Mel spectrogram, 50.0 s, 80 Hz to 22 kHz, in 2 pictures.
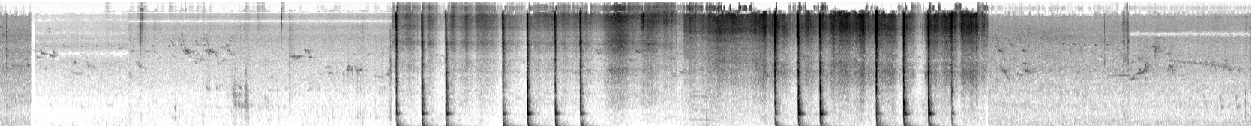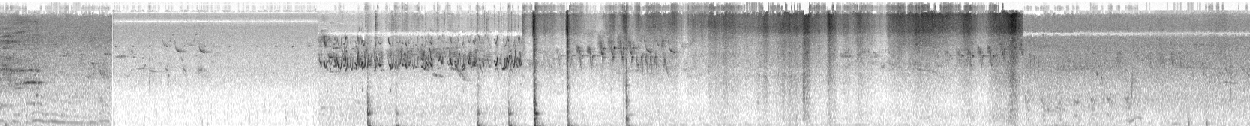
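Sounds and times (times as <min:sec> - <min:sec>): rustling: 0:07.8 - 0:19.8, 0:34.6 - 0:45.5
blade chopping wood: 0:07.9 - 0:09.2, 0:10.0 - 0:12.0, 0:15.5 - 0:16.8, 0:17.5 - 0:19.2, 0:32.4 - 0:33.2, 0:34.6 - 0:36.6.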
